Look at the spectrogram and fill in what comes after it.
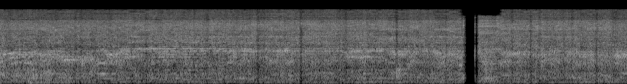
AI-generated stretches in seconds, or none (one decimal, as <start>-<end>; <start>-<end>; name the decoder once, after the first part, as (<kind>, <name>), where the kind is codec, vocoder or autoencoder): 0.4-1.5 (codec, SNAC); 2.3-6.3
